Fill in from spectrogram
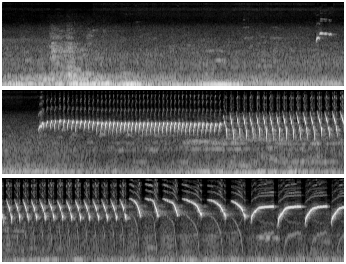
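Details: Canary long-roll song used as a prompt for other canaries: after a few seconds of low background noise, a level buzzy roll, a fast dense trill, then repeated sweeping downslurred whistles.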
